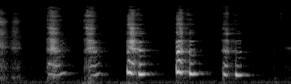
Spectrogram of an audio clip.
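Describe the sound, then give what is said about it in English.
The harp girl in the giant's house weeps in a series of six short, shaky sobs, each a breathy, high-pitched whimpering cry, coming in a steady, halting rhythm with brief silences between them. “Just as he was about to leave, he heard the sound of the harp girl weeping.”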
